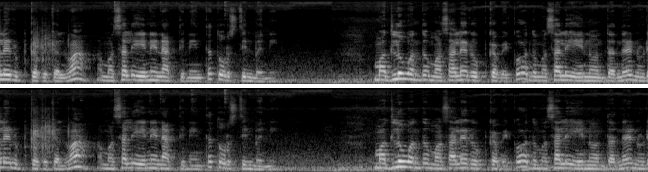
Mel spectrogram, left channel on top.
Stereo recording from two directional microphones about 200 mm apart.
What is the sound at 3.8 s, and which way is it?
Speech, 50° left (ahead or behind).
